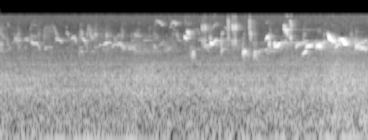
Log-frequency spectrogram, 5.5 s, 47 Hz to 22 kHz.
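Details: Eurasian blackcap singing in northern Gran Canaria in May 2020: faint scratchy chatter at first, then louder bursts of quick warbled and whistled high notes building over the last seconds.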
